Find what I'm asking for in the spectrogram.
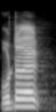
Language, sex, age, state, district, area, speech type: Bengali, male, 30-45, West Bengal, Uttar Dinajpur, urban, spontaneous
